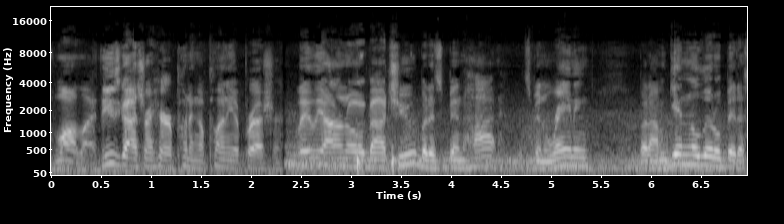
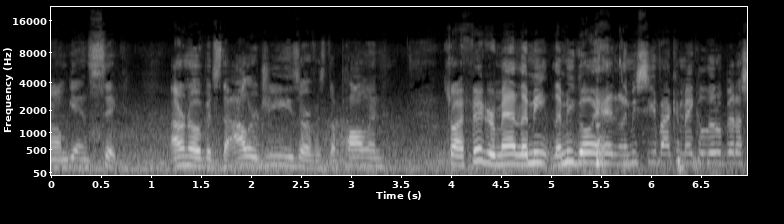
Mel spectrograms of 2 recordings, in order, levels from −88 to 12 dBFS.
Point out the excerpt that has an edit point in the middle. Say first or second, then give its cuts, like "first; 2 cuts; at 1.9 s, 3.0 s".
first; 1 cut; at 2.4 s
